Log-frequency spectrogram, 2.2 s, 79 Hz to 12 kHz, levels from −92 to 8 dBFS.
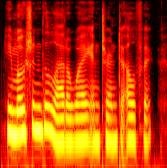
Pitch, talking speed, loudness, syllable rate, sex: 195 Hz, 240 wpm, -15 LUFS, 7.0 syllables/s, female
